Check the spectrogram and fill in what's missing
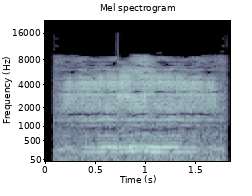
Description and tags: Drawn out Noisy fart
flatulation, snore, frogs, poot, computer, nascar, car, aliens, ship, explosion, flatulence, gas, race, frog, beat, laser, fart, noise, weird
